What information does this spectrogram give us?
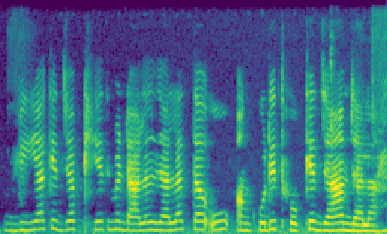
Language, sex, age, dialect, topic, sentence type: Bhojpuri, female, 18-24, Western, agriculture, statement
